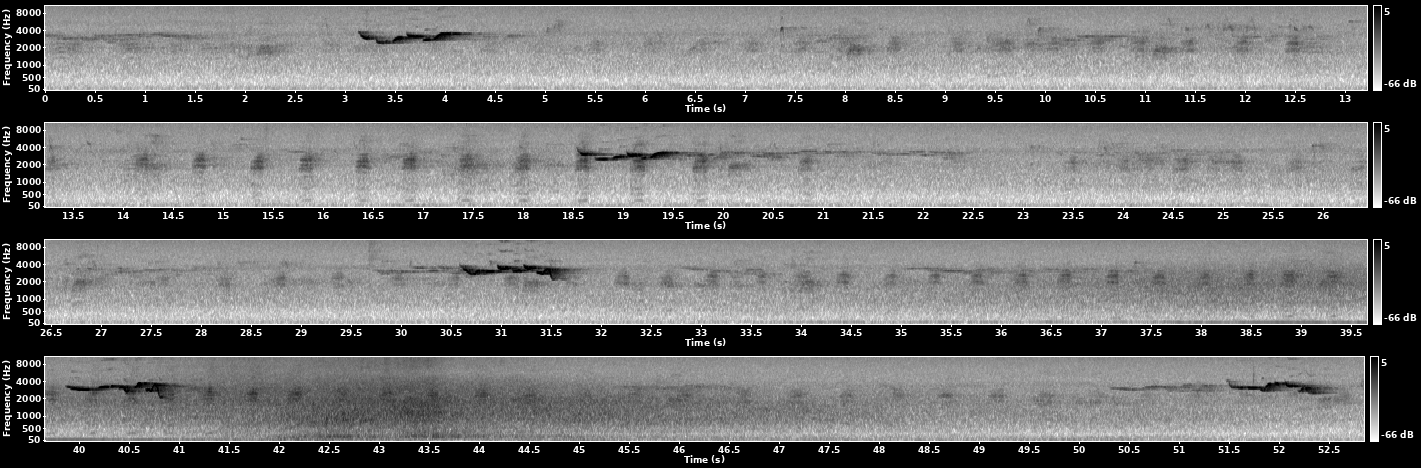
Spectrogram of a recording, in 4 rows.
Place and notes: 草楠濕地, 埔里鎮桃米里, Nantou County - Bird sounds
Wetlands, Bird sounds
Zoom H2n MS+XY
27 March 2016, 08:11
